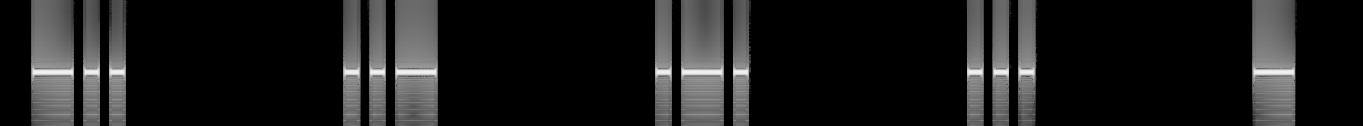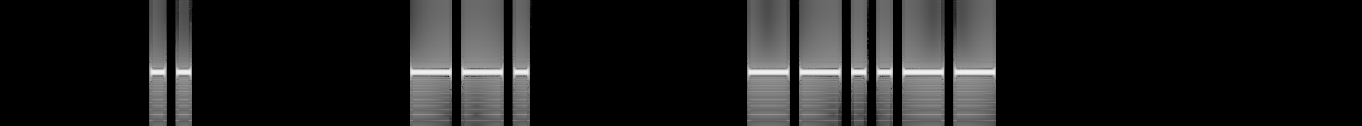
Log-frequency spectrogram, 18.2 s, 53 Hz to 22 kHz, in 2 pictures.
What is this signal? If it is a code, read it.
Morse code, heard as a keyed tone, about 14 wpm, spaced as for 5 wpm, 700 Hz. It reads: DURSTIG,
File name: Morsekurs / Witze / Witz 27. August 2019, 25 F70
